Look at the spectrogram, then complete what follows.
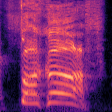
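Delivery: loud, high-pitched angry yell; exaggerated full-force shout; mock furious shout. Shown as a demonstration. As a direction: blast it out as a hostile dismissal. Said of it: "You could read that and say".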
